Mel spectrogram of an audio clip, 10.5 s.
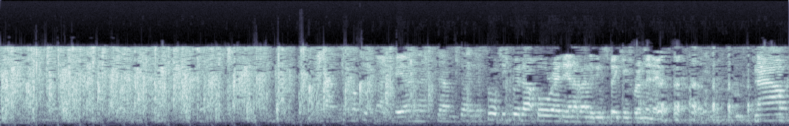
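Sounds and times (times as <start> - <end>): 
audience applause: 0.0 - 6.1
speech: 5.3 - 10.5
laughter: 8.5 - 10.5.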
